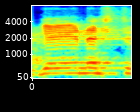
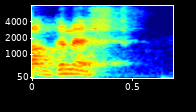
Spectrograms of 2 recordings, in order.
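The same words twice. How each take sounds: First: Against said "a-GAYNST"; mistaken pronunciation. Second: Against said "AG-nest", short vowel; short, quick middle in against; correct pronunciation. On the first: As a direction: draw out a long ay in against. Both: Shown as a demonstration. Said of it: "against కాదండి".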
